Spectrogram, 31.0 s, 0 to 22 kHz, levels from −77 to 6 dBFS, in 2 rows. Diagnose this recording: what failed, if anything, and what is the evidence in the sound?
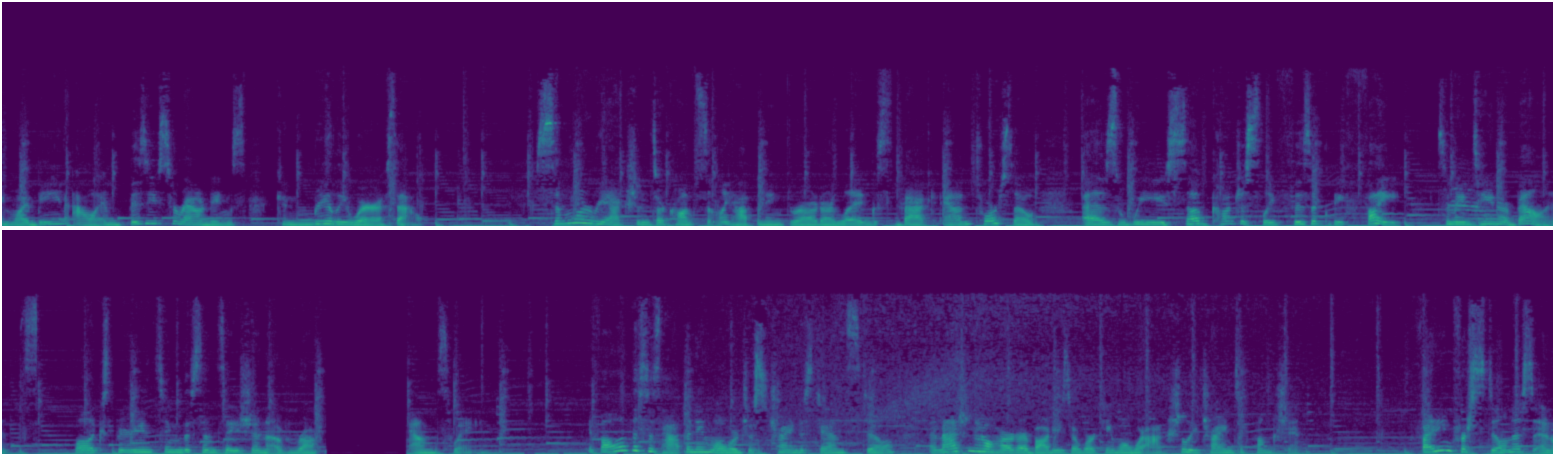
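The failure is at the sample-format conversion stage: a 24-bit alignment error that leaves the sound far too quiet. From 18.75 s to 19.56 s the level falls by about 48 dB at once and the sound becomes almost inaudible, though it stays clean, with no added distortion or noise. On a waveform this shows as a sudden flat stretch. On a spectrogram the same time span fades to near-black and keeps its shape. The cause is 24-bit samples packed in the low bytes of 32-bit words being read as full 32-bit integers, which scales every value down by 2^8.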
